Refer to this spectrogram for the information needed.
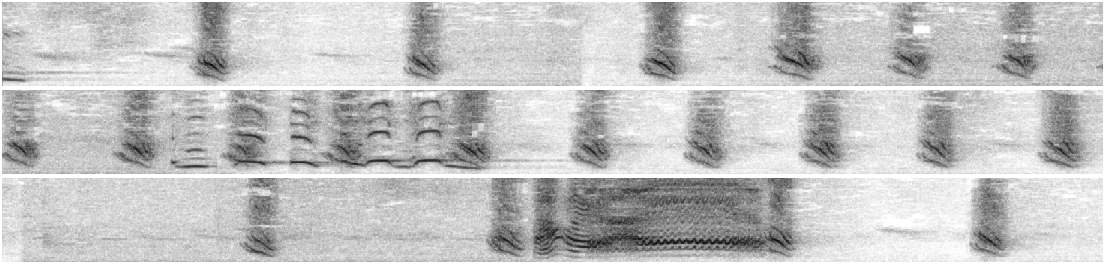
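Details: Black-naped oriole, locally kepodang emas, in a long sequence of harsh nasal down-slurred notes about three per second, a brief warbling whistled phrase, and one loud rasping squawk late on.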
